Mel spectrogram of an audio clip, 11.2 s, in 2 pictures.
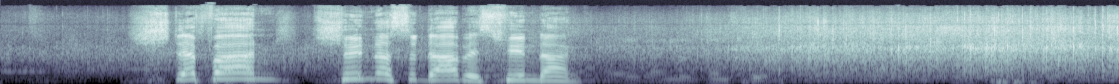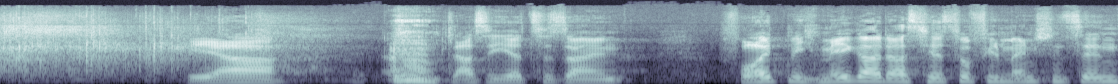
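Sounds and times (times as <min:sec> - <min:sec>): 
audience applause welcoming a guest at an event: 0:00.0 - 0:07.2
speech: 0:00.7 - 0:03.0, 0:06.5 - 0:11.1.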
